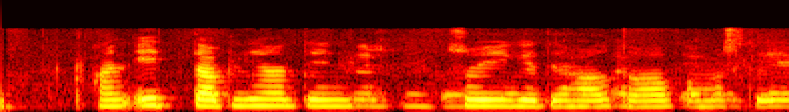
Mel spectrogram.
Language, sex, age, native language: Icelandic, male, 13, German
